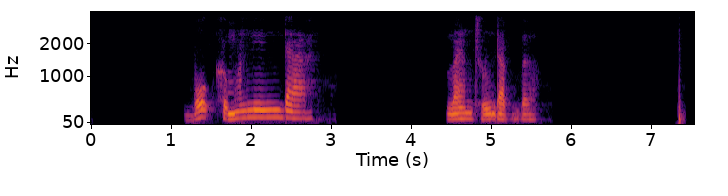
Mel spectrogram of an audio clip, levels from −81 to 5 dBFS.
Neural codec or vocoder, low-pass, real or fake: codec, 16 kHz in and 24 kHz out, 0.6 kbps, FireRedTTS-2 codec; 3.6 kHz; fake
